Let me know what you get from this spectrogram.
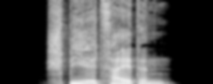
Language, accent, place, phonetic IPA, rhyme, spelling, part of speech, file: German, Germany, Berlin, [ˈʃpiːlt͡saɪ̯tn̩], -iːlt͡saɪ̯tn̩, Spielzeiten, noun, De-Spielzeiten.ogg
- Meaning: plural of Spielzeit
